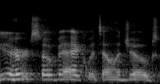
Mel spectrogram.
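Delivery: high-pitched imitation of wife pleading; mock protest. Wife protests while laughing, retold.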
